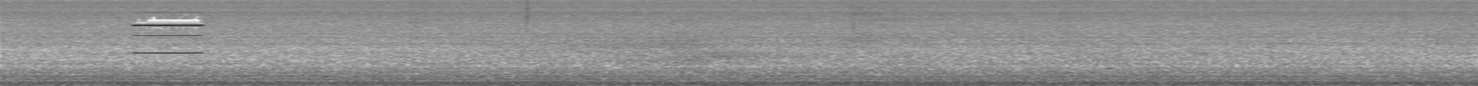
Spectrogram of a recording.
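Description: Steady low rumble of a car moving slowly in traffic, heard from inside the cabin. About a second and a half in, a short electronic beep sounds once.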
